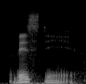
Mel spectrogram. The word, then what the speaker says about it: Visti: It's Visti. Visti. Okay. Visti.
